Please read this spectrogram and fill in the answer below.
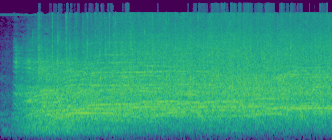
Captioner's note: audience cheers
